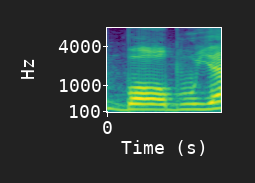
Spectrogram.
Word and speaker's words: بابویه: میگیم فلانی بابویه است، یعنی شبیه مرحوم باباست، ابن بابویه اینجا هست، باب وی. بعد تو زبان عربی این اویه تلفظ میشه وی.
